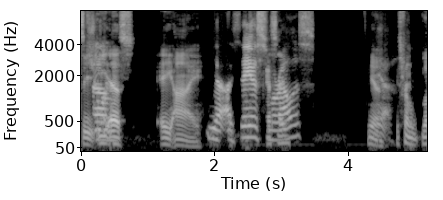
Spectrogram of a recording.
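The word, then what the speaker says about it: Esai: Is that how you pronounce his first name? S.A.? It's E-S-A-I. Yeah, Isaias Morales.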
